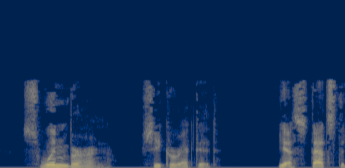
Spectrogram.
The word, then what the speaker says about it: Swinburne: it meant this man swine burn he began attempting to put his plan into execution and pronouncing the i long who swineburn he repeated with the same mispronunciation the poet swinburne she corrected yes that's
